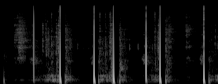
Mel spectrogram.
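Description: Sewing machine stitching slowly, a few stitches at a time: a series of sharp, unevenly spaced clicks, about seven in two seconds.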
